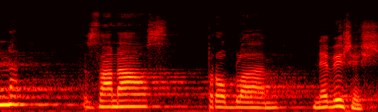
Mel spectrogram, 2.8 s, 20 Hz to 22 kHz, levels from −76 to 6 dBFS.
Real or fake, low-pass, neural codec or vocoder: real; 14.4 kHz; none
